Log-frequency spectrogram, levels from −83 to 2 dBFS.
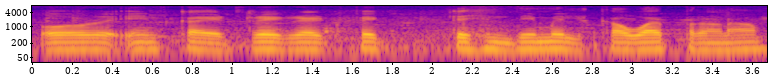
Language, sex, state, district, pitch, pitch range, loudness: Hindi, male, Gujarat, Gandhinagar, 115 Hz, 110-120 Hz, -18 LUFS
